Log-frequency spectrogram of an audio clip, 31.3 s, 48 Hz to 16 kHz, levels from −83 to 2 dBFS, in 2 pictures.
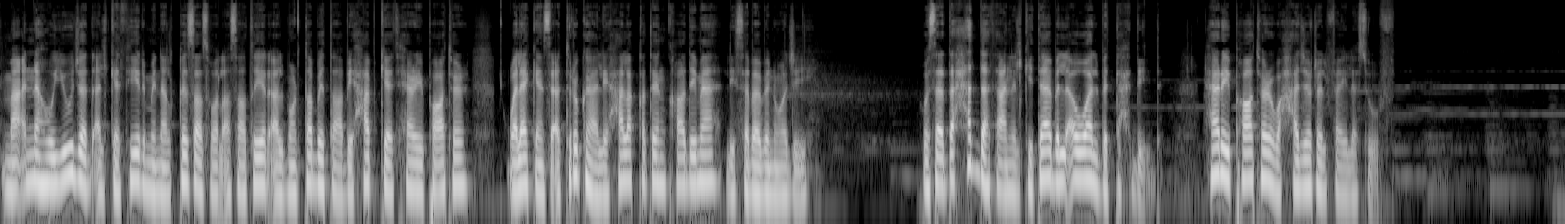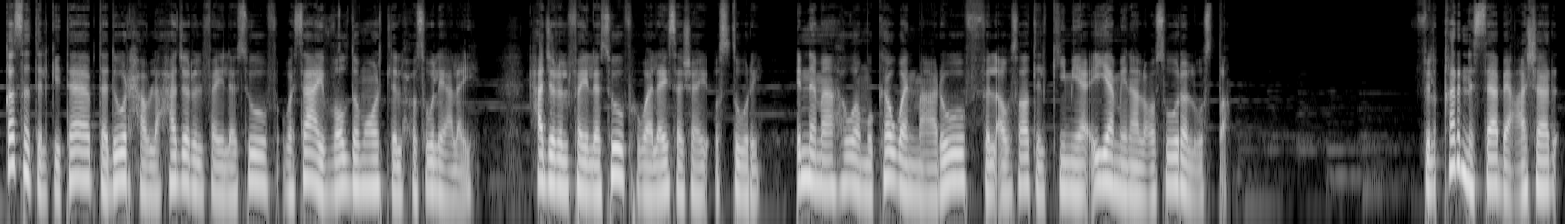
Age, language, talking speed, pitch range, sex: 20-39, Arabic, 105 wpm, 110-145 Hz, male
